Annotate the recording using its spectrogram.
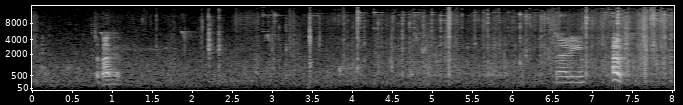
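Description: Horses' hooves stepping, a scattered series of faint clicks as a pair of Morgan horses walks forward a few steps. A short spoken command comes about a second in, and a "whoa" near the end calls the halt.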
